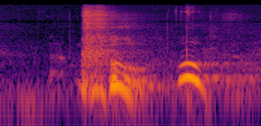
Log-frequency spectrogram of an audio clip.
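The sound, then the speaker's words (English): A single faint sneeze, a sharp breathy burst followed by a brief voiced catch and a short second vocal sound. “I usually sneeze like three times. Yeah, bless you.”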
